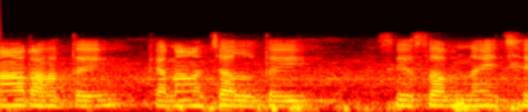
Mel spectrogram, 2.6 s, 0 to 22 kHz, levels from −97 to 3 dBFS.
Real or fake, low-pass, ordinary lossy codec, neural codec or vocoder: real; none; none; none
